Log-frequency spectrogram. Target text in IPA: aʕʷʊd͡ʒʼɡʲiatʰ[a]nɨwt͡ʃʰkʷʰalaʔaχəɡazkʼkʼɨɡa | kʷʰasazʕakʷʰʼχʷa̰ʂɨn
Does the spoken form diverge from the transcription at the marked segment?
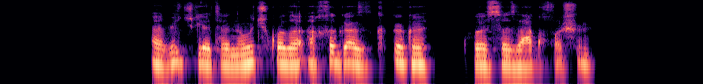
no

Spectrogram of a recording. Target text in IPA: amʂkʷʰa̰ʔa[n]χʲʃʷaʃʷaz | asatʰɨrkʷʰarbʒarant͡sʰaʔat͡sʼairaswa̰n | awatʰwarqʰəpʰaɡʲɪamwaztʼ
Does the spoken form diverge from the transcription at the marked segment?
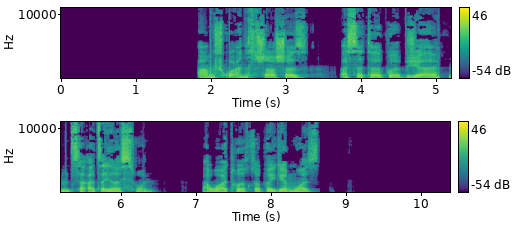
no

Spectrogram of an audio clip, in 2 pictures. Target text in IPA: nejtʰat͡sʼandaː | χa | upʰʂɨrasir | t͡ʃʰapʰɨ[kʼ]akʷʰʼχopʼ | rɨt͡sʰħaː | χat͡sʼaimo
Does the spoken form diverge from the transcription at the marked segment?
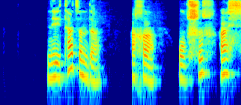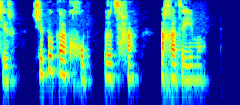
no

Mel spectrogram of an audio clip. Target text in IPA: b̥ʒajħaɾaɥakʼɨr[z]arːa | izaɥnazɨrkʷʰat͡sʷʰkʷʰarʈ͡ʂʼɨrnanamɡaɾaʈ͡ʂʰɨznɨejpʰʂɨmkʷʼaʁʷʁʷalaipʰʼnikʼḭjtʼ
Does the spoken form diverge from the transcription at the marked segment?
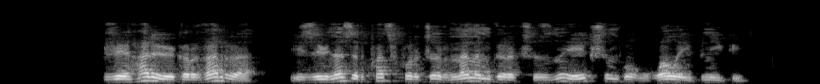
yes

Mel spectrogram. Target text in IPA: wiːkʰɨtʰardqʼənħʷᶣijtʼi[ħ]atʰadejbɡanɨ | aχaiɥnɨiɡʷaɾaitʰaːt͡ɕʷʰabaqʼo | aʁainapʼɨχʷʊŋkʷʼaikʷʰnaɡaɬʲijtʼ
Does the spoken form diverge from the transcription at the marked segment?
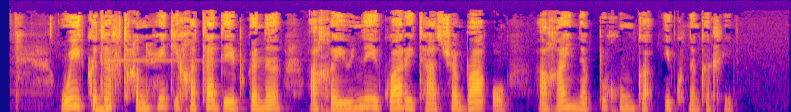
yes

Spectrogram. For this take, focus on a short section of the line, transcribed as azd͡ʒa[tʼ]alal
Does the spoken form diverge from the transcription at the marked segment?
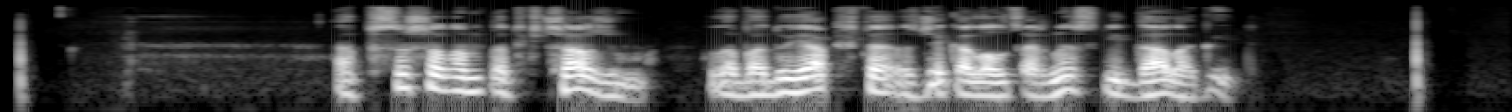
yes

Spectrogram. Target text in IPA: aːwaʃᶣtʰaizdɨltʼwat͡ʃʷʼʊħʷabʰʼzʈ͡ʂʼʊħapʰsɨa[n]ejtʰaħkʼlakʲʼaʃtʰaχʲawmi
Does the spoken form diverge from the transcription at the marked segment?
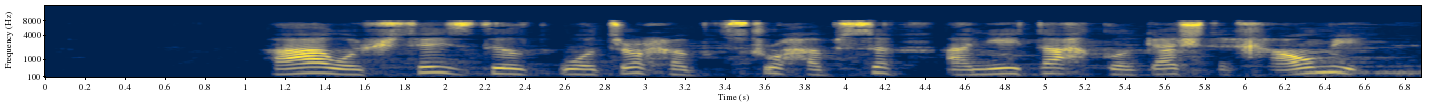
no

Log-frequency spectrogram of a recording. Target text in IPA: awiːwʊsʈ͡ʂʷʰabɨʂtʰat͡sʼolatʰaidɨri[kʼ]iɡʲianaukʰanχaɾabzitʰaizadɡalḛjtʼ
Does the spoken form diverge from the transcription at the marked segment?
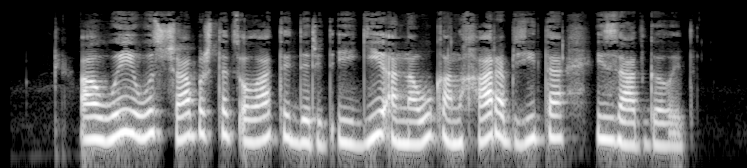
yes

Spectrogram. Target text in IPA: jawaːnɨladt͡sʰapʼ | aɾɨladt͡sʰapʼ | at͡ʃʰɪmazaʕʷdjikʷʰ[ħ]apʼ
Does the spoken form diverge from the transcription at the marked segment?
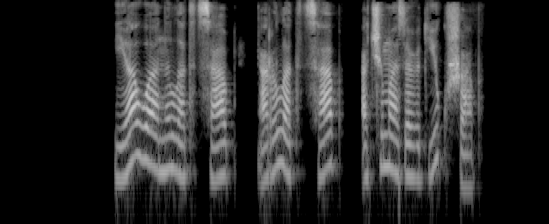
yes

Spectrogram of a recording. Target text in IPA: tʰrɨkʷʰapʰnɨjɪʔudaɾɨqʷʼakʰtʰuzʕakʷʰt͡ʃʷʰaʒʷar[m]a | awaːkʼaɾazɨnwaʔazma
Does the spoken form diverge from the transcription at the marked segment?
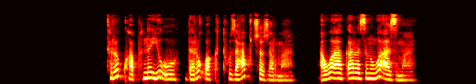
no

